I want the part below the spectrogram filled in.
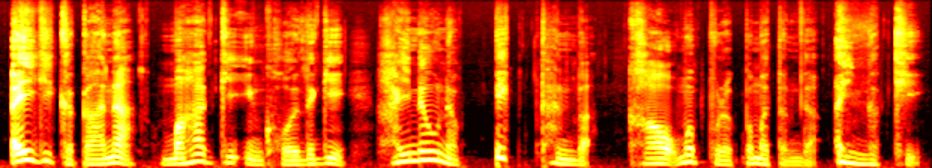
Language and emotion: Manipuri, surprised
